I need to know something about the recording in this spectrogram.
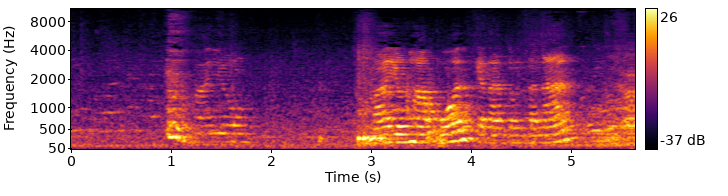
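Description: A woman speaks into a microphone over a loudspeaker, with animation.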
